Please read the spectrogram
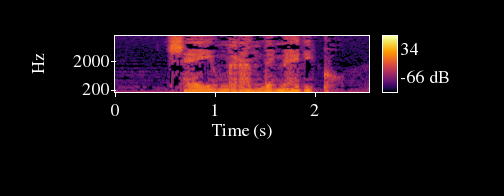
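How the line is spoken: Quiet speech in Greek. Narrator (Italian): disse piano in greco Pilato

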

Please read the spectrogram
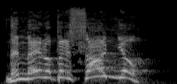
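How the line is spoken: Shouted retort. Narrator (Italian): grida di rimando

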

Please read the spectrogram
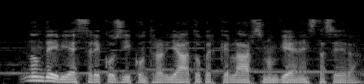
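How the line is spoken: Plain. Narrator (Italian): disse

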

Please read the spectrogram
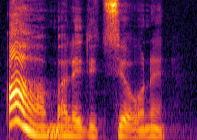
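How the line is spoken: Exclaimed. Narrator (Italian): esclamò il signor Mantalini

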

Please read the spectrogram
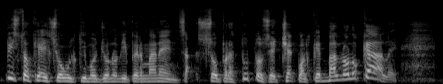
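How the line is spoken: Blurted out suddenly. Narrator (Italian): sbottò tutta un tratto Yvonne

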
